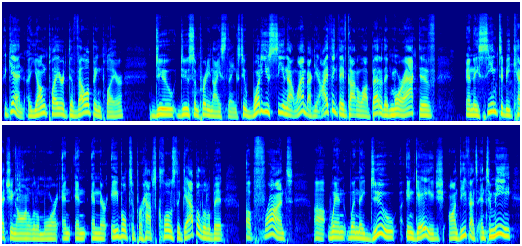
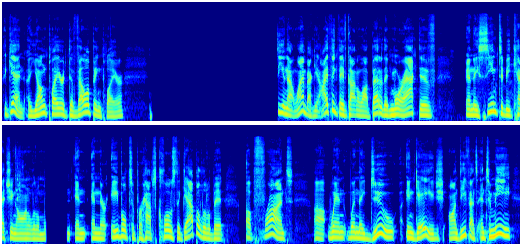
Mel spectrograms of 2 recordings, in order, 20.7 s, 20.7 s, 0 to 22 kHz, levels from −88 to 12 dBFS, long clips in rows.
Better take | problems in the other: first | audio cutting out; at 3 s for 2.5 s and at 11 s

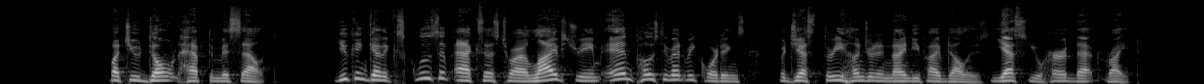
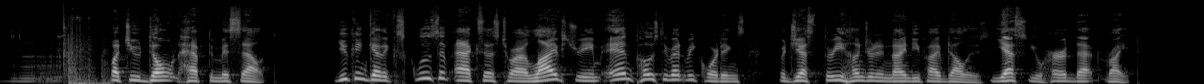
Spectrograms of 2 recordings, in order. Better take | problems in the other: first | door banging; faint; until 1 s; peak 15 dB below the speech

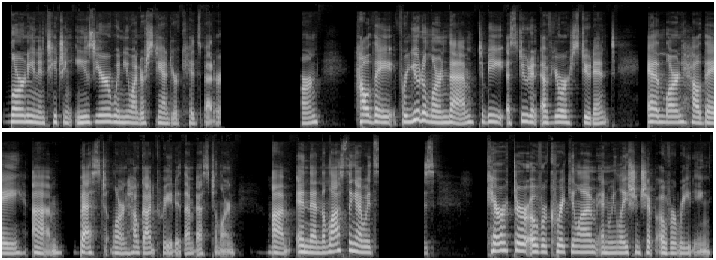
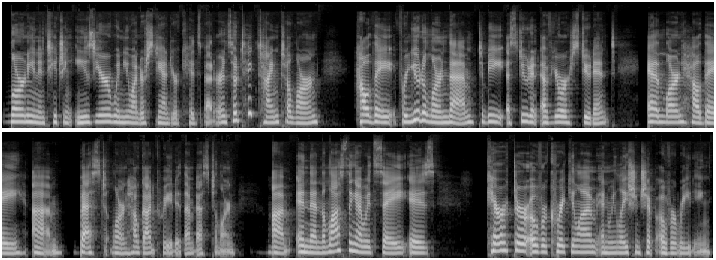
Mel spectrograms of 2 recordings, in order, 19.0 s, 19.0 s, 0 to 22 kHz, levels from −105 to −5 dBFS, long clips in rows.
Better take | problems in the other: second | audio cutting out; at 3 s for 1 s and at 15 s for 0.5 s

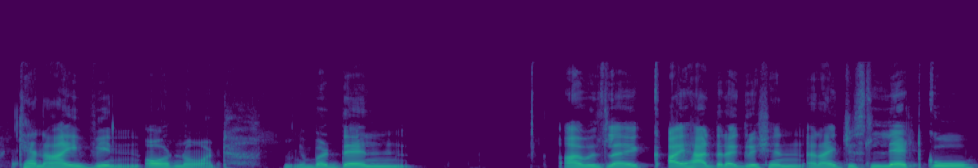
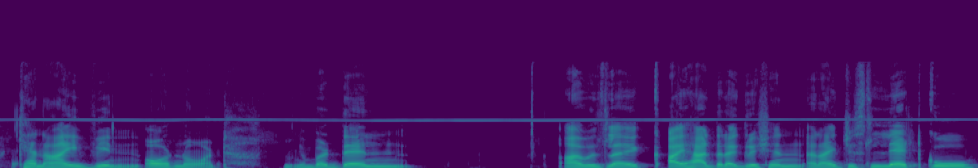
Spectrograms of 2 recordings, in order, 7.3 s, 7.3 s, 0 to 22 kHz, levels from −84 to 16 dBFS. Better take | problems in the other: first | high-pitched whine; faint; throughout; 6.5 kHz, 25 dB below the speech

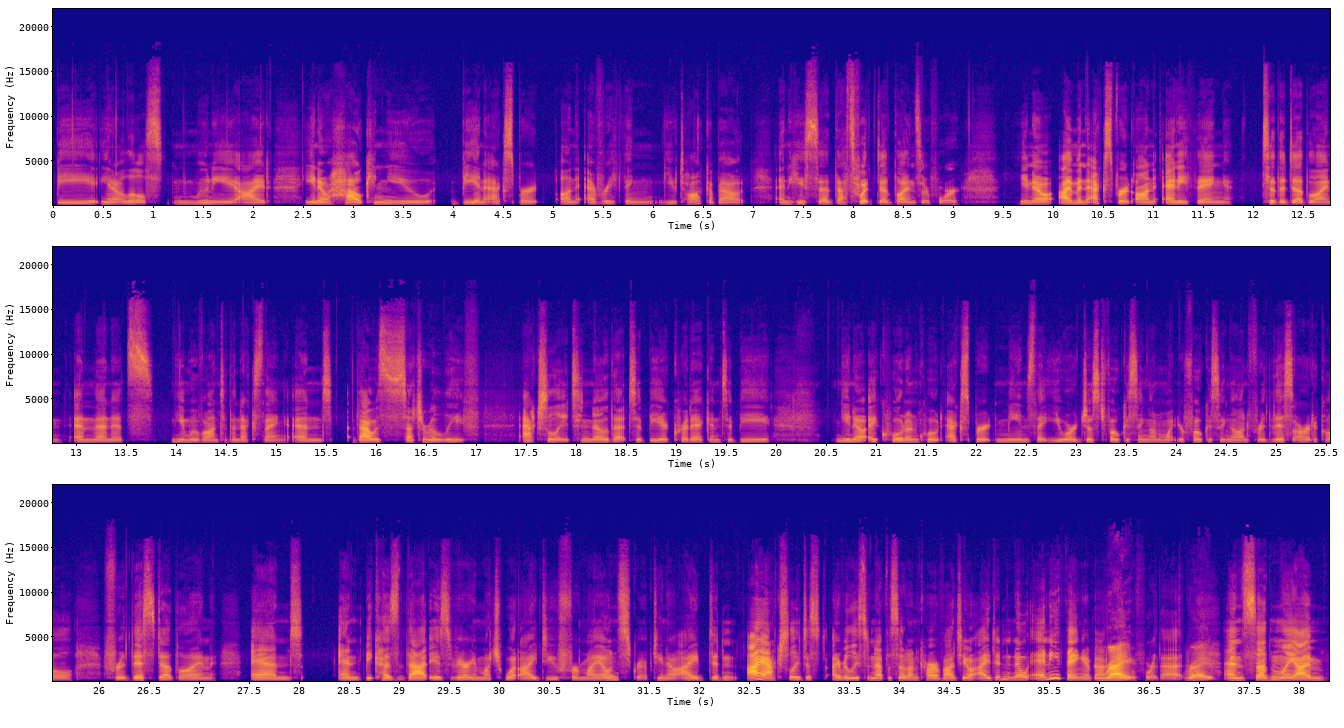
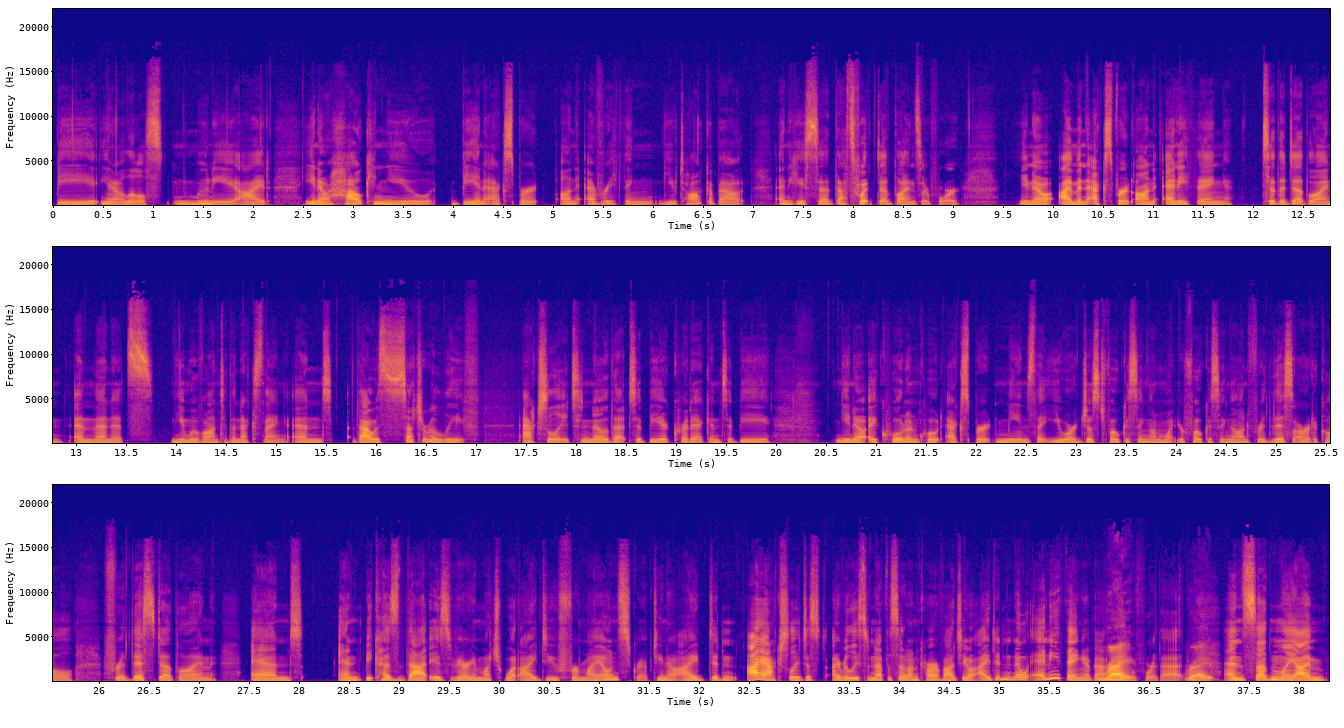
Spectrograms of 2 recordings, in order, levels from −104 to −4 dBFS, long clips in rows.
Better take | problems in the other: second | thin; very; fading below 350 Hz

